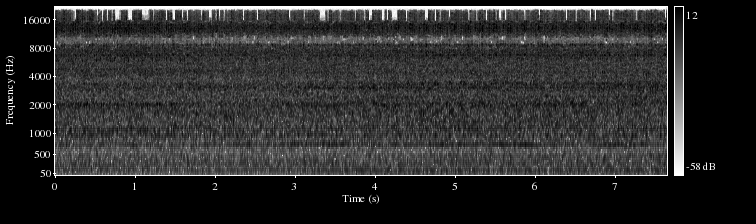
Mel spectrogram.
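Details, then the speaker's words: LBZ Duramax diesel swap, first run on a rigged-up temporary fuel system with lift pump: steady even idle clatter, no knocks or funny noises, slight occasional lope owner attributes to the lift pump; normal idle. "that motor sounds good no funny noises there's a cts2 it's got a little lope sometimes"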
